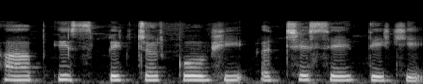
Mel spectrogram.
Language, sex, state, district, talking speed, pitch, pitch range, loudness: Hindi, male, Himachal Pradesh, Shimla, 115 wpm, 200 Hz, 195-205 Hz, -17 LUFS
